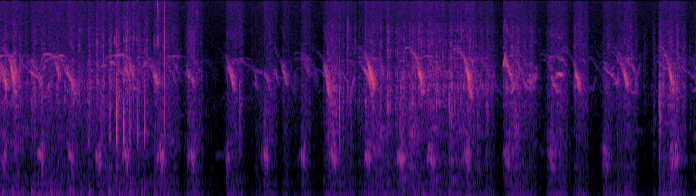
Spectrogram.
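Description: Chickens peck at grain in a metal feeder with quick taps.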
